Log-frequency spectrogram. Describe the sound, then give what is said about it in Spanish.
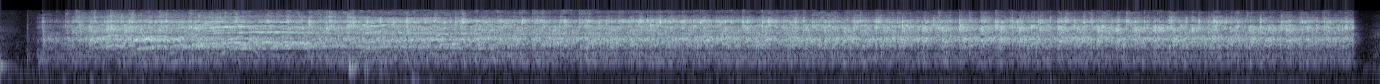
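An audience applauds to send off a guest, in a dense, steady burst of clapping that holds at an even level for about sixteen seconds before stopping abruptly, with no talking over it. “Pues vamos a despedirla con un fuerte aplauso porque la verdad sí se la, se la rifó con esas preguntas.”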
